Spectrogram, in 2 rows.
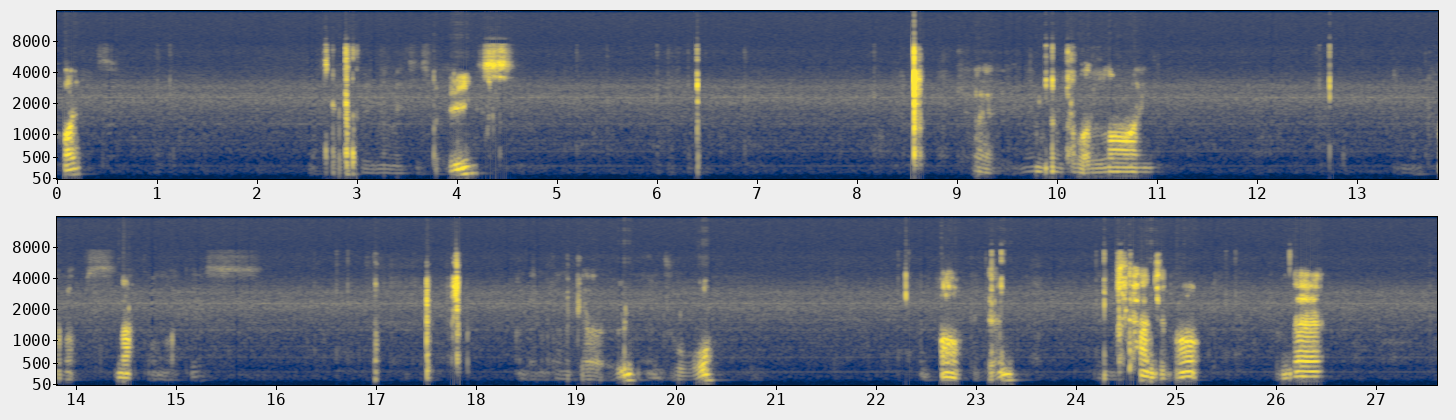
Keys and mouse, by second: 1.1 click, 2.8 KP_3, 3.0 Return, 5.3 click, 6.2 Escape, 7.0 click, 10.0 click, 12.7 click, 16.7 click, 17.4 Escape, 22.3 click, 24.3 click, 25.6 click.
